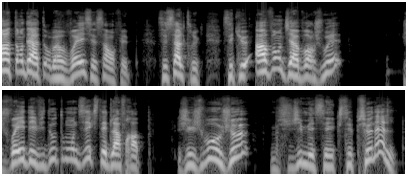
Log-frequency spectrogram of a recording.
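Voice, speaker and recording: A man's voice: high voice, fairly bright tone, no room sound, studio quality. A man from France streaming live, chatting casually and bluntly in slang while ranking his favorite games.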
